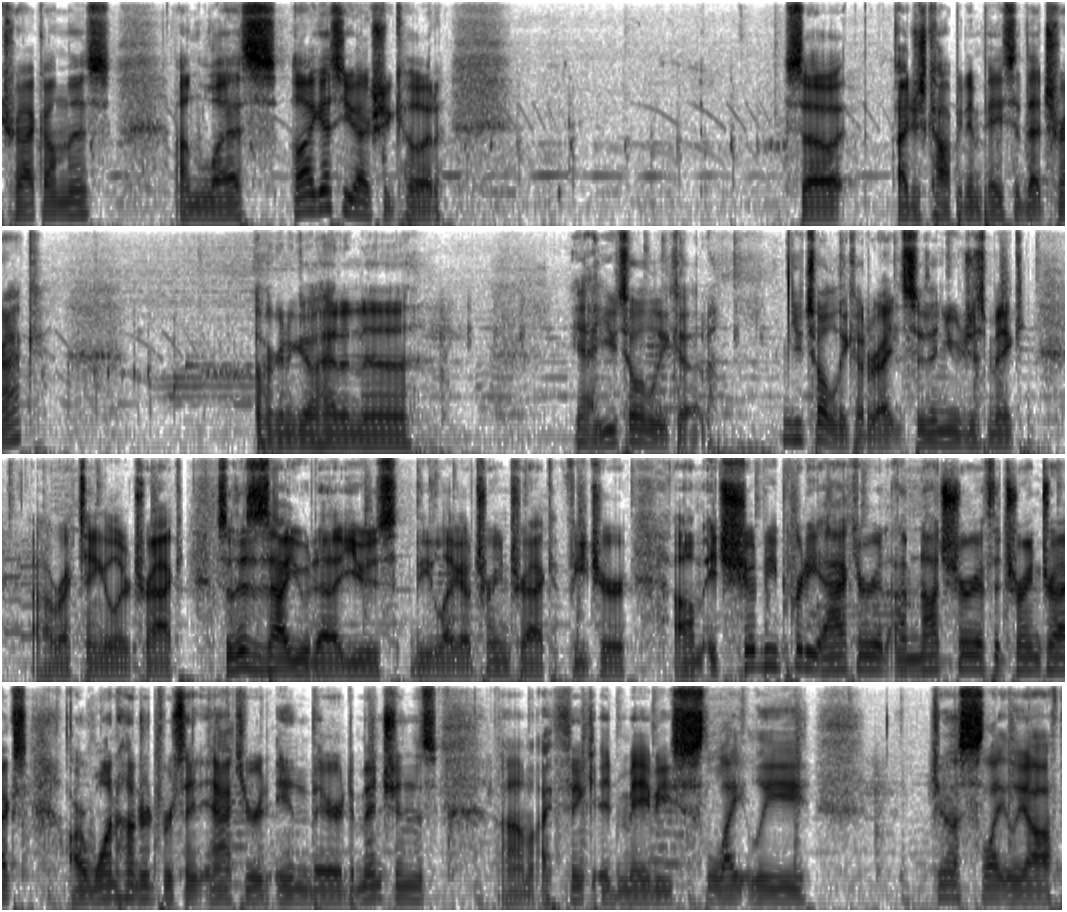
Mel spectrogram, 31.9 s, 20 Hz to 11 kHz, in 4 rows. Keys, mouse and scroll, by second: 0.7 click, 1.6 click, 2.1 ctrl+c, 2.6 ctrl+v, 4.4 click, 6.6 click, 8.4 click, 11.4 click, 12.0 Left, 12.2 Left, 12.6 Left, 12.9 Left, 13.3 click, 15.0 click, 15.2 Left, 15.4 Left, 15.6 Left, 15.9 click, 24.1-25.4 drag, 26.3 click, 28.3 Up, 28.7 Up, 29.1 Up, 29.6 Up, 29.6 Left, 29.8 Left, 29.9 Left, 29.9 click, 30.1 Left, 30.4 scroll up 10, 31.1 click.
